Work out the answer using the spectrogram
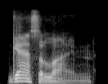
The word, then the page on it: gasoline: British English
